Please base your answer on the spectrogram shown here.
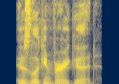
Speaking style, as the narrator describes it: David said

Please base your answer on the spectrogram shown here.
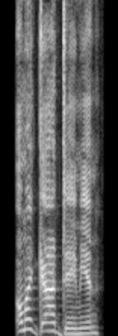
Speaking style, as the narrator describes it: Poe cried, and she started freaking out

